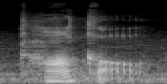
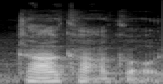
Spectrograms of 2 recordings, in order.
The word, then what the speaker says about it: Takako: Ka, takako. No. Right. I was pronouncing Takako like the Mexican food taco when it should be Takako with 3 syllables.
